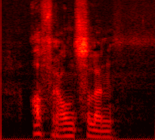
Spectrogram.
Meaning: to beat up
- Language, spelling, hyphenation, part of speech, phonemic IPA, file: Dutch, afranselen, af‧ran‧se‧len, verb, /ˈɑfrɑnsələ(n)/, Nl-afranselen.ogg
